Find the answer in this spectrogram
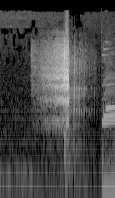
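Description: A rising swell of noise, part of the music track, that builds for under a second and cuts off sharply, over a faint low hum.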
